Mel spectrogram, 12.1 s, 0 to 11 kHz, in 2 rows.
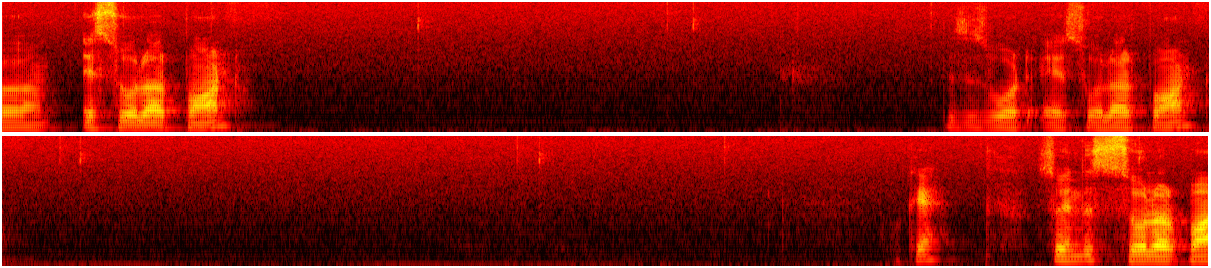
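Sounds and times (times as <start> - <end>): faint click: 3.3 - 3.6, 8.6 - 8.8.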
